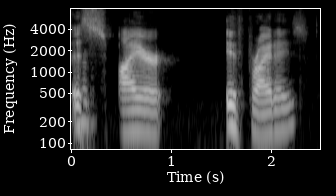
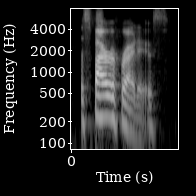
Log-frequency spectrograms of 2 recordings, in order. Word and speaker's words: AspiriFridays: And everyone was like, you should really have Hanselman on AspiriFridays. And so we made it happen. Just like that. User feedback driven. It's Aspire if Fridays. AspiriFridays. It's You gotta slur a little bit.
